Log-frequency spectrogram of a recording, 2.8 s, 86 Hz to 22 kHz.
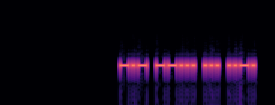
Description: Morse code, heard as a keyed tone, about 40 wpm, 700 Hz. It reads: K7SF
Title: K1USN SST QSO Practice - 40wpm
